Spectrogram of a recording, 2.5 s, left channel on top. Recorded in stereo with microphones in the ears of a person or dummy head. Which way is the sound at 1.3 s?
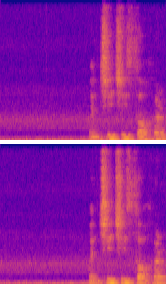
55° right (ahead or behind).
